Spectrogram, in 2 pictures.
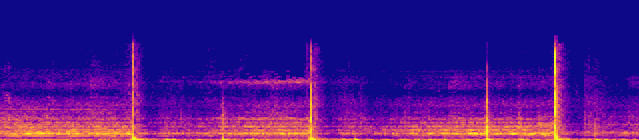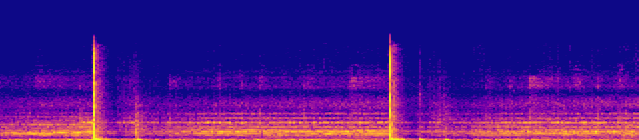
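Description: Aerial firework shells bursting in sharp bangs, about five loud ones and several smaller ones spread irregularly, over steady music and a constant low rumble.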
